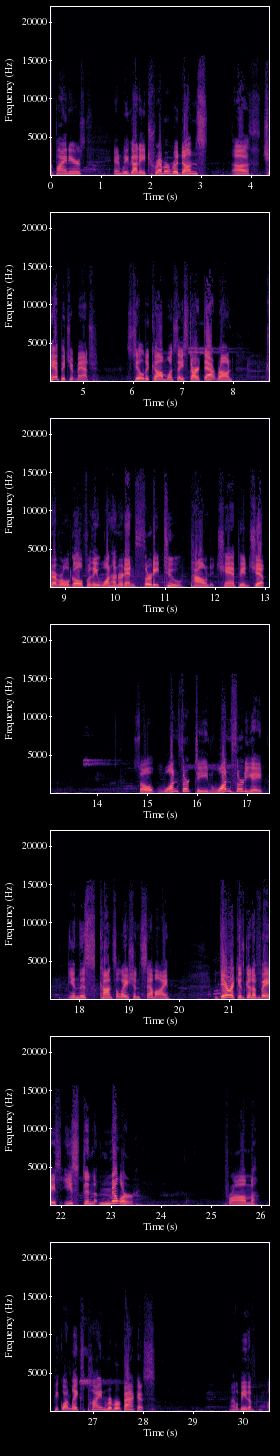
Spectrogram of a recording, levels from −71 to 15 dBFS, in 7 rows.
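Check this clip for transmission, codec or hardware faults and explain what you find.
One transmission fault is present, a burst of packet loss from 27.45 to 27.53 s. The receiver extended the last good audio for about 58 ms, fading it down, so the sound briefly smears on and dies away. Playback then resumes with roughly 60 ms missing.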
